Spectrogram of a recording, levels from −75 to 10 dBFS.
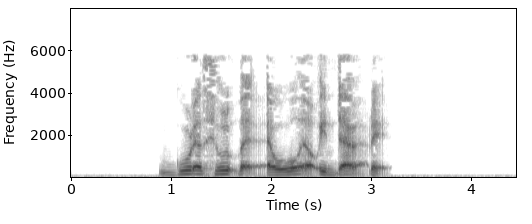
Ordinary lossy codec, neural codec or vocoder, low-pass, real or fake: MP3, 24 kbps; autoencoder, 22.05 kHz, a latent of 192 numbers a frame, VITS, trained on many speakers; 7.2 kHz; fake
